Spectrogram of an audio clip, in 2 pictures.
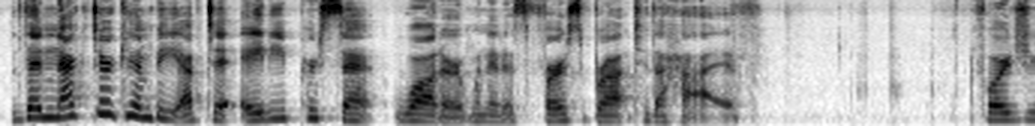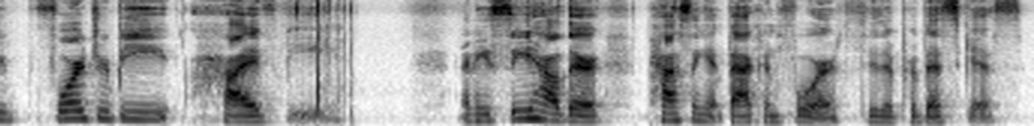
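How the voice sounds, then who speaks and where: A woman's voice: low-pitched, very animated, a little slow, fairly bright tone. A woman teacher reading a children's nonfiction book aloud, adding explanatory asides for young listeners.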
